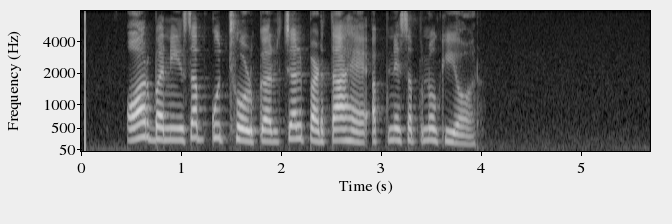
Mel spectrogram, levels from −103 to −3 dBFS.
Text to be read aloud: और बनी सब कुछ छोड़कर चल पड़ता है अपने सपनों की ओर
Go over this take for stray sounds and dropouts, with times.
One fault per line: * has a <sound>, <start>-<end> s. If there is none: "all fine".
all fine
